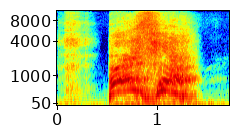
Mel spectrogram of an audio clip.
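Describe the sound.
A single loud sneeze: a faint breathy intake, then a sudden forceful voiced burst that lasts about a second before cutting off.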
